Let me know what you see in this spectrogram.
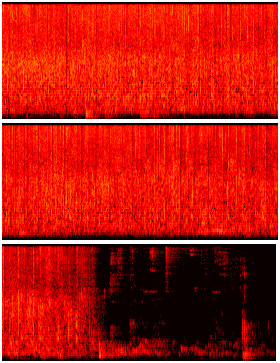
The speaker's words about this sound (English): And with the pastor's permission, I just ask the congregation to stand and give a rousing round of applause to this great woman of God, this servant of the Most High King,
